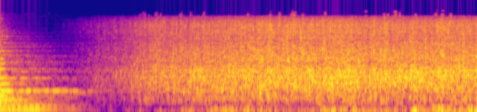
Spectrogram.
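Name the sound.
mountain stream flowing water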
